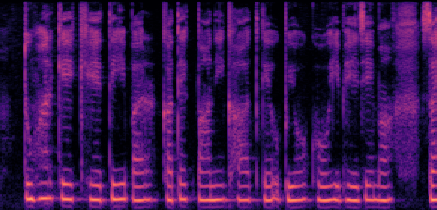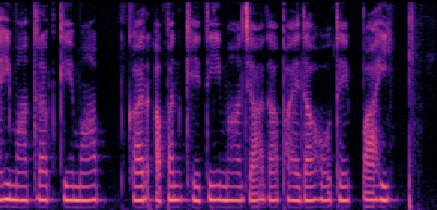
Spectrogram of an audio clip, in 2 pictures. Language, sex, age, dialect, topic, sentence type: Chhattisgarhi, female, 18-24, Eastern, agriculture, question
